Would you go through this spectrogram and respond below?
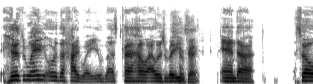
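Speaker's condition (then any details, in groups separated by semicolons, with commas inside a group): Cerebral palsy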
